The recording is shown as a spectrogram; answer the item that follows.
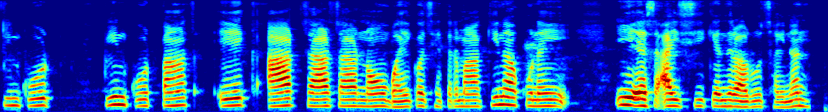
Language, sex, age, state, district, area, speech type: Nepali, female, 60+, West Bengal, Kalimpong, rural, read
